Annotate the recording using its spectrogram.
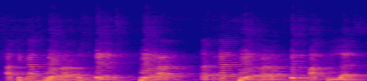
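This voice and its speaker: Preacher in an echoey hall. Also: male voice, medium pitch, expressive, brisk, slight background noise. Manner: addresses the listener as "Pak", repeats phrases for emphasis. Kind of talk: Islamic study sermon. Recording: very echoey hall, dull muffled sound.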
